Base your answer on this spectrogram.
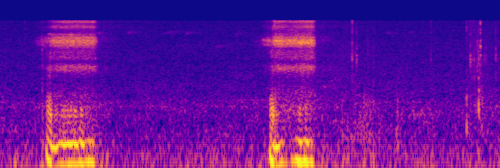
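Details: Sleeping Lagotto Romagnolo puppy Lexa, worn out after her first walk in the woods, gives two drawn-out rasping snores with a low rumbling undertone, about three seconds apart, then faint breathing.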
